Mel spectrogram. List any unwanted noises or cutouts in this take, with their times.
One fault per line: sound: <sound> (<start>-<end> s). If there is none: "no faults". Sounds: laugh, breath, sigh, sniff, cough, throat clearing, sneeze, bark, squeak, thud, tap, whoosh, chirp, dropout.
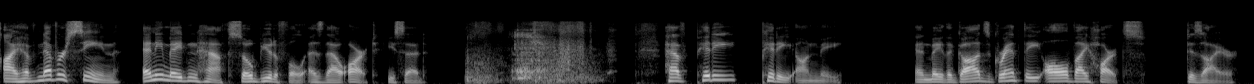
sound: sniff (4.7-6.2 s)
